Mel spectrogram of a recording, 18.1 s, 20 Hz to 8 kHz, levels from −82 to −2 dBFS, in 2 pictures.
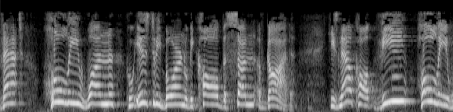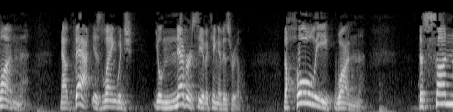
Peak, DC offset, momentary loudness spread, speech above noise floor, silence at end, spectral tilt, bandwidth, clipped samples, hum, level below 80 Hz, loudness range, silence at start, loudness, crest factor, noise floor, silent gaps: -2 dBFS; under 0.1%; 12 LU; 38 dB; 0 s; -10 dB/octave; 5.8 kHz; under 0.1%; none; -56 dBFS; 4 LU; 0 s; -20 LUFS; 18 dB; -57 dBFS; none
